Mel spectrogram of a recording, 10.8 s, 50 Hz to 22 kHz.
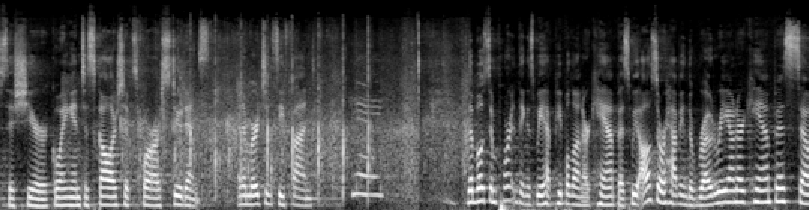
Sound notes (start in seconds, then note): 3.8 applause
